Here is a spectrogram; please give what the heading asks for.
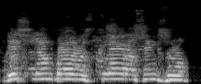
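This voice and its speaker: Nigerian guy calling a youth football match, high voice, slow and deliberate, sounds a bit far off the mic. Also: steady tone. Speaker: match commentator. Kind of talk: live football commentary.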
